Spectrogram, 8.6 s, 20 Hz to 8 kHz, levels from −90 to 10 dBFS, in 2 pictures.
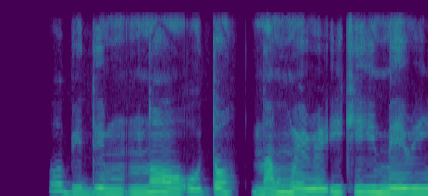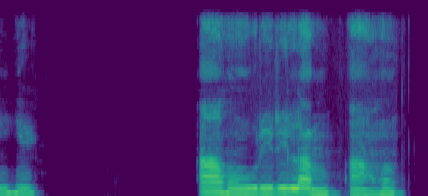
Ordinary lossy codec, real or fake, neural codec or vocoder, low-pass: none; real; none; 7.2 kHz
